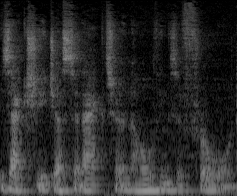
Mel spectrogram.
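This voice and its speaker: A man with a fairly low pitch speaks at a fairly quick pace amid noticeable background noise and audible room echo. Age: 70s. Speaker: writer on magic. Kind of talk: solo video talk. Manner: hesitant, with fillers.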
